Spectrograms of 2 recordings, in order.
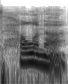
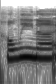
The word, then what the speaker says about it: Helena: yes but the state capital is Helena it's not Halina it's not Hellena it kind of snarky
